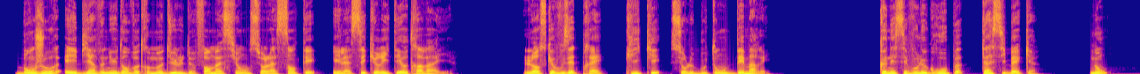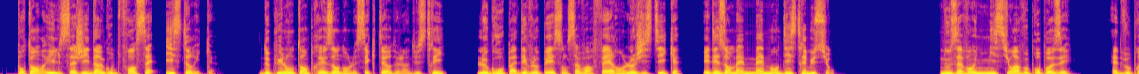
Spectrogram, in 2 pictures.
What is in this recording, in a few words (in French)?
Elearning Introduction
